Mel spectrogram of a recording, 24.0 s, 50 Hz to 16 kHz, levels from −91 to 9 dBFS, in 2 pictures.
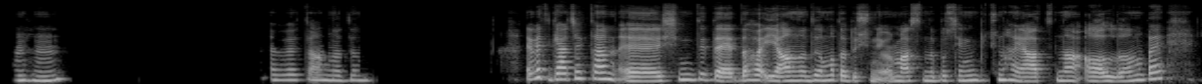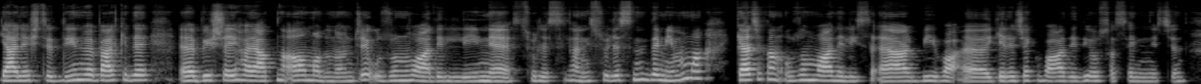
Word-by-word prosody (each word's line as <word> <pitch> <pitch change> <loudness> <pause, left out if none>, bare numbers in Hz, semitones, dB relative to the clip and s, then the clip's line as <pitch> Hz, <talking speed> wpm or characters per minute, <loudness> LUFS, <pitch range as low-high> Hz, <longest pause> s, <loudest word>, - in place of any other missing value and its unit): Hı 215 - -4
hı. 210 +5 -3 2.0
Evet, 230 +1 -6
anladım. 215 -1 -5 1.5
Evet, 340 0 +1
gerçekten, 270 +1 +3
eee, 185 0 +3
şimdi 235 +4 -3
de 180 -4 +3
daha 220 +2 +3
iyi 195 -2 +2
anladığımı 205 +3 +1
da 205 -2 0
düşünüyorum. 180 +1 -4
Aslında 190 +1 -1
bu 205 - -4
senin 210 +1 -3
bütün 215 +3 -4
hayatına 190 -2 0
aldığın 185 +5 0
ve 275 +3 +2 0.4
yerleştirdiğin 200 +2 +2
ve 230 -1 +2
belki 215 +1 +3
de, 220 0 +2 0.3
eee, 195 0 +4
bir 210 +1 +3
şey 215 0 +2
hayatına 205 -1 +2
almadan 205 -3 +1
önce 190 +6 -2
uzun 205 +2 -3
vadeliliğini, 185 -2 +1
süres 185 0 -7
hani, 195 -3 -4
süresini 215 +4 -3
demeyeyim 220 0 0
ama 300 0 +2 0.3
gerçekten 245 +3 +5
uzun 225 +3 -1
vadeliyse 190 -3 +1
eğer 180 +1 +2
bir 195 -1 -3
va 185 -2 0
eee, 175 0 +1
gelecek 190 +3 -3
vaat 185 0 0
ediyorsa 190 +1 -5
senin 175 -2 -9
için 175 +2 -12
200 Hz, 125 wpm, -22 LUFS, 185-220 Hz, 2.0 s, gerçekten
